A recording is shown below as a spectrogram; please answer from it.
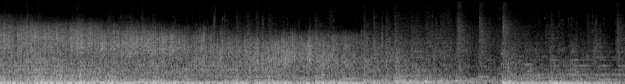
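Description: Artillery shell explosion in a wartime tank battle, a loud sustained rumbling blast with debris and roar lingering, followed by a sharp thump near the end.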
